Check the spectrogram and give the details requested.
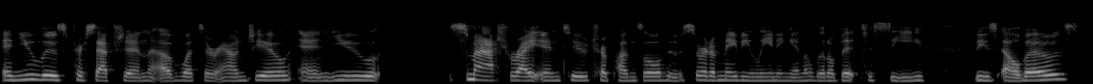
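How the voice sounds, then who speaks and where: A woman's voice: fairly low pitch, steady tone, unhurried, no room sound, lo-fi sound. A woman game master improvising narration in an informal, playful, sweary way.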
